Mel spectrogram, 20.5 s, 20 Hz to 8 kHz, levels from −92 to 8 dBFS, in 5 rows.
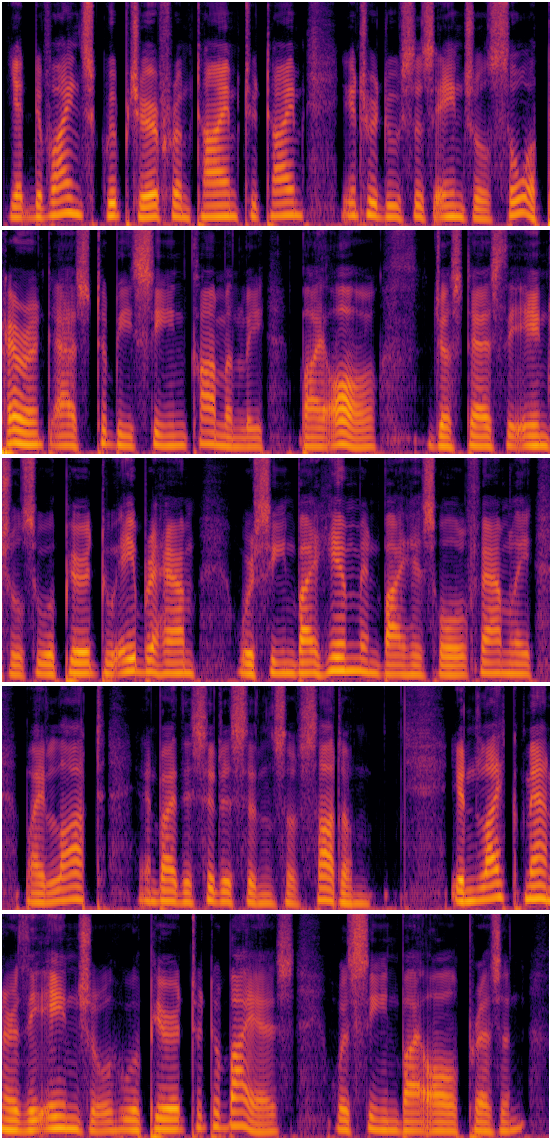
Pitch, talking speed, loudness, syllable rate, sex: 135 Hz, 165 wpm, -18 LUFS, 4.9 syllables/s, male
